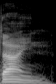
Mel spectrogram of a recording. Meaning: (pronoun) genitive singular of du; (determiner) 1. thy, your (esp. to friends, relatives, children, etc.) 2. nominative/accusative neuter singular of dein
- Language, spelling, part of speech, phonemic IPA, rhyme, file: German, dein, pronoun / determiner, /daɪ̯n/, -aɪ̯n, De-dein.ogg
